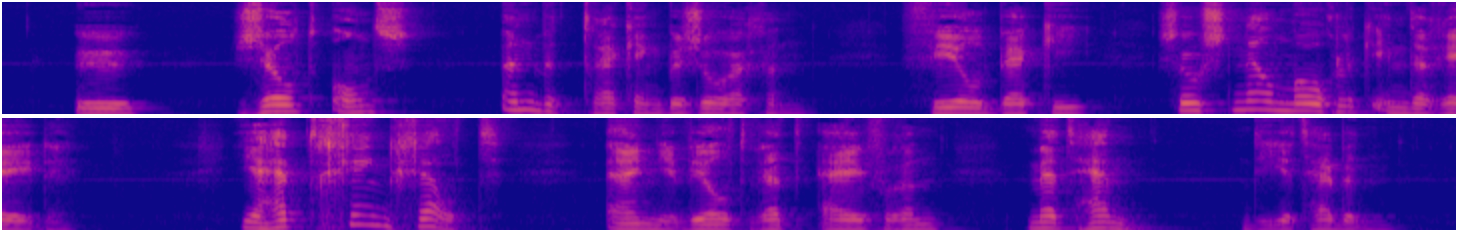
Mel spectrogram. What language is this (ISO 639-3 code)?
nld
